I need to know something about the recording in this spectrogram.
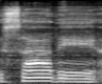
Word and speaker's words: Savi: Oh, Savi. Okay, sorry, Savi. Am I saying it right now, Savi? Thank you for correcting me, and you say it right.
